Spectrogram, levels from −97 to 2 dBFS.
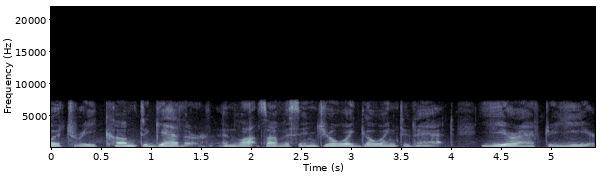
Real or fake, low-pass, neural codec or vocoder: real; 7.2 kHz; none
